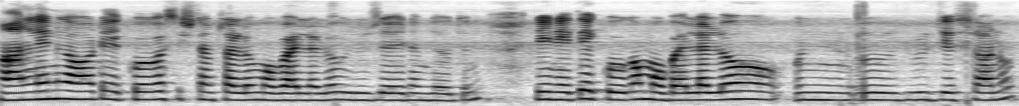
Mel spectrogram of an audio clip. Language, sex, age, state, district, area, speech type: Telugu, female, 30-45, Andhra Pradesh, Srikakulam, urban, spontaneous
